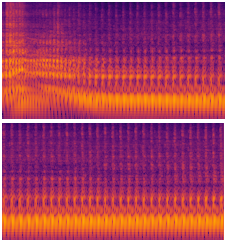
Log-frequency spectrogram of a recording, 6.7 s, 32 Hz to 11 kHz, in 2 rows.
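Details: 1982 Honda Magna V45 VF750C after an oil change, choke zip-tied open: starts up and settles into a deep, hard-hitting even idle with raw, booming exhaust pulses, no muffler fitted, "loud as a banshee."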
